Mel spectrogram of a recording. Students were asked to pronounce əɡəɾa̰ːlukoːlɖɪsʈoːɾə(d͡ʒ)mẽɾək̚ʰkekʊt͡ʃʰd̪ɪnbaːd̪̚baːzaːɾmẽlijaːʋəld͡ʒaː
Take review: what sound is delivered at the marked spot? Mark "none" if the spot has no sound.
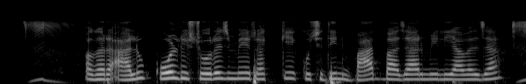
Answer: d͡ʒ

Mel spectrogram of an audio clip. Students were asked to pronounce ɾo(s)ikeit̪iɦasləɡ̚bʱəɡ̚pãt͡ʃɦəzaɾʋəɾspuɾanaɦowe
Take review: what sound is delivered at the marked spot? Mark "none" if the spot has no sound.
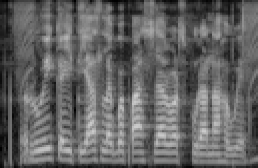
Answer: none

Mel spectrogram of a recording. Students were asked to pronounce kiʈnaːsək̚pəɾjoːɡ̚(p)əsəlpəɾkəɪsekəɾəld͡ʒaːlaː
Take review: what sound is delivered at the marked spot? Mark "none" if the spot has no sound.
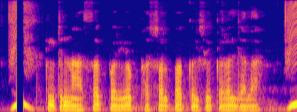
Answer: pʰ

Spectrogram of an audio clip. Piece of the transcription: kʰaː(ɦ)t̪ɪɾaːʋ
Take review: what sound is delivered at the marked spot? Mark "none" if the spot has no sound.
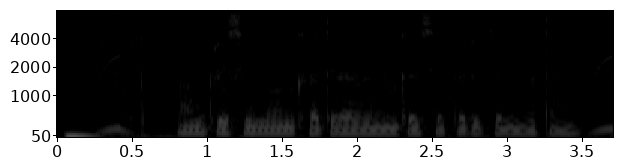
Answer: none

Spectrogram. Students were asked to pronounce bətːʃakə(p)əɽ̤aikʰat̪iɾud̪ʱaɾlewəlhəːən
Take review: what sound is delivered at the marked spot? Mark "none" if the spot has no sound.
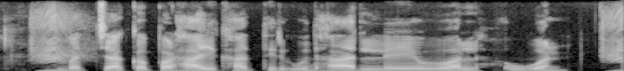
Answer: p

